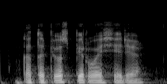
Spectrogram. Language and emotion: Russian, neutral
